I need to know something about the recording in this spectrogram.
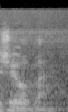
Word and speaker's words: Jeová: E a pronúncia dele é Yehová. Em português é Jeová.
